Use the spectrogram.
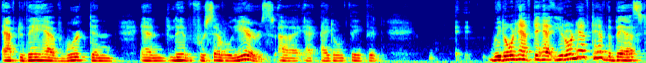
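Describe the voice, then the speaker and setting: Over noticeable background noise, a woman talks at a fairly slow pace with medium pitch and ordinary pitch variation. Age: 80s+. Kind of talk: interview answer.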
